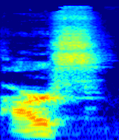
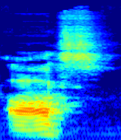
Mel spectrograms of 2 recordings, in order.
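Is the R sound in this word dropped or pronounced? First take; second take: pronounced; dropped. First: An American accent with the R pronounced. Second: An English accent with the R glossed over. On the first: "To us in the States, it's like it's arse" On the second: "You say it with like an English accent where you kind of gloss over the R"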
